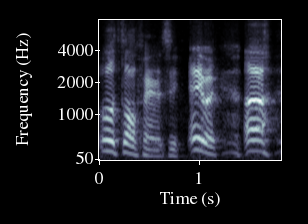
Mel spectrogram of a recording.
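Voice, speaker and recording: Bright, lively high-voiced man joking. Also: highs cut off. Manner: playful, asks questions and jokes. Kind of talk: casual chat.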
